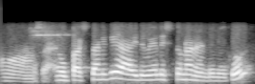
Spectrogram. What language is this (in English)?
Telugu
